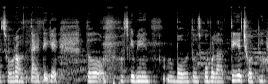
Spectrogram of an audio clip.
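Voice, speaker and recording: A woman narrating a love story in a loose, conversational way. Her pitch sits in the middle range, and she circles back over events as she tells them. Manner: chatty, repetitive, conversational. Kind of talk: casual spoken storytelling.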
